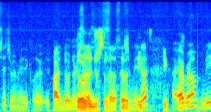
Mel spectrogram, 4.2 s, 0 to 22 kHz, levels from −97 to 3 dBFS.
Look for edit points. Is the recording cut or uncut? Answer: uncut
